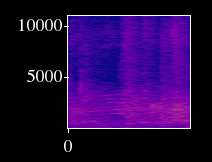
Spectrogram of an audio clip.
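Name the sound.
audience clapping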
